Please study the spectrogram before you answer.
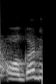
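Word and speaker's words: auger: the best one okay next is ऑगर एंड ऑगर same pronunciation difference spelling एक में ई आर है दूसरे में यू आर है ठीक है तो जो इसमें ई आर है ऑगर इसका मतलब है ड्रिल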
